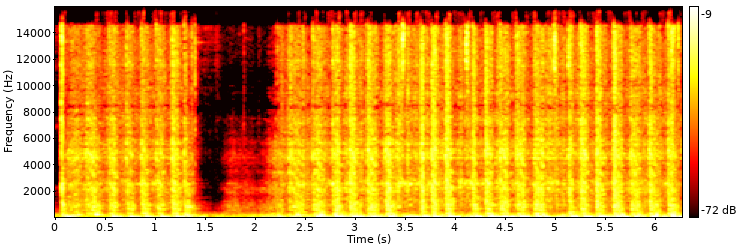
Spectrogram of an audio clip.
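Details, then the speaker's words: 2003 Chevy Astro 4.3L, crank no start, slightly weak battery. Fuel injectors, fuel pump and fuel pressure checked good, but the oscilloscope shows a wrong ignition coil primary waveform with no dwell. It cranks evenly at about three beats a second and never fires; the cause is suspected, not confirmed. "okay we've got a little bit of weak battery you've been cranking for a while but this waveform is completely wrong and i'm on the primary side of the ignition coil and i get this and the same on the wire"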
